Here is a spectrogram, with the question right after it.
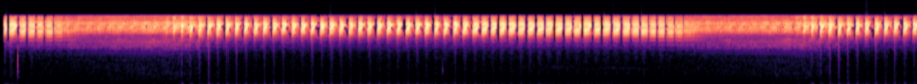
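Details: Male cicadas courting in a 'coquettish song': a high, harsh buzz throbbing in steady rapid pulses, about three to four a second, easing into a smoother continuous drone mid-way before the pulsing returns.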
